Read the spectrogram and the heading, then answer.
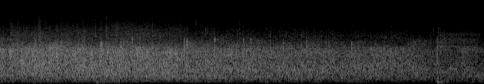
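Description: A crowd claps steadily for several seconds, a dense wash of many hands applauding together, fairly loud and sustained before slowly tapering off at the end.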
